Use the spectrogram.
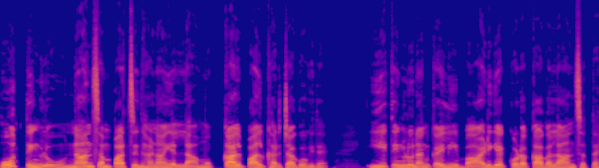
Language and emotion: Kannada, sad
